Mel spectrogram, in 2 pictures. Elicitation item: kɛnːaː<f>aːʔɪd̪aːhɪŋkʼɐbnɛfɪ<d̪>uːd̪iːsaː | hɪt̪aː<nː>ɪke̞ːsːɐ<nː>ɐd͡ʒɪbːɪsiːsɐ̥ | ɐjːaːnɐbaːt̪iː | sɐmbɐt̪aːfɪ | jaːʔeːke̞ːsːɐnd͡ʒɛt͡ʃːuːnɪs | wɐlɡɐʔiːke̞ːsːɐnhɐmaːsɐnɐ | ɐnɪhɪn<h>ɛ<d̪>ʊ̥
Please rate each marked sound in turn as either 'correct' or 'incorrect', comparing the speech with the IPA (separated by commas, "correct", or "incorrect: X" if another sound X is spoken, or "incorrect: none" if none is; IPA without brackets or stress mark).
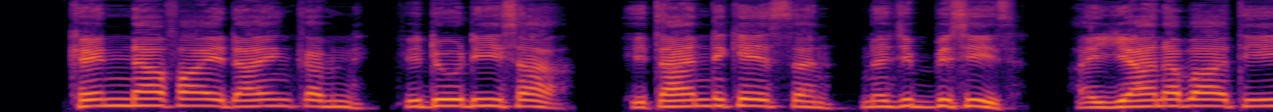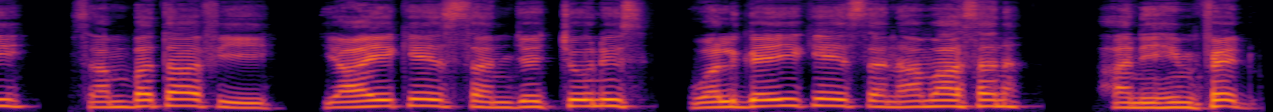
correct, correct, correct, correct, incorrect: f, correct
